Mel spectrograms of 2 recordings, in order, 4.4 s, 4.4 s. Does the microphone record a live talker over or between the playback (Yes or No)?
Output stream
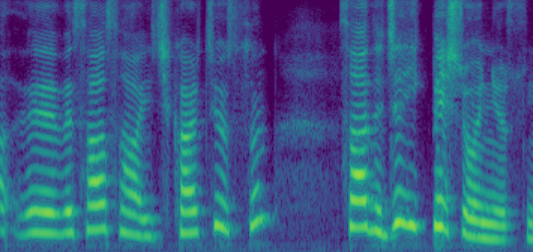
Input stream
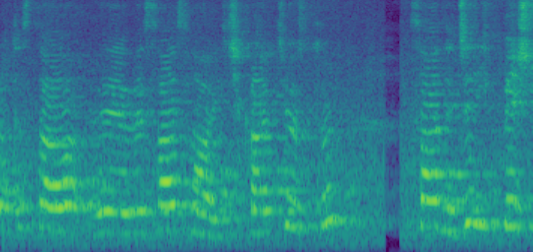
No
